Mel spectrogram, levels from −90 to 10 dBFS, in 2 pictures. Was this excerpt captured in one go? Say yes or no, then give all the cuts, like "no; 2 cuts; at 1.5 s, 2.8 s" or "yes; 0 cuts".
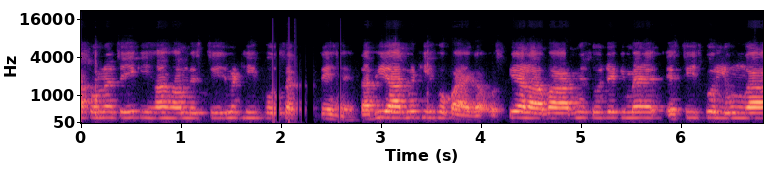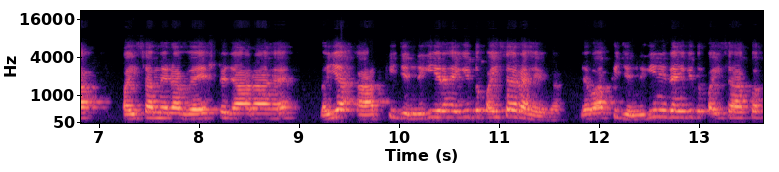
yes; 0 cuts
